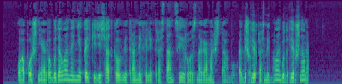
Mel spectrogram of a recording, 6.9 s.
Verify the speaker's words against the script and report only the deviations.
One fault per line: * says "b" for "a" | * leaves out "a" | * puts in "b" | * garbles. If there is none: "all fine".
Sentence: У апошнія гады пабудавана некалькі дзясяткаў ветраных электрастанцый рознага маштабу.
* leaves out "гады"
* garbles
